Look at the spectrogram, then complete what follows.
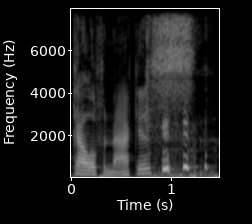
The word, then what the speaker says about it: Galifianakis: But then, like, Zach Galifianakis.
